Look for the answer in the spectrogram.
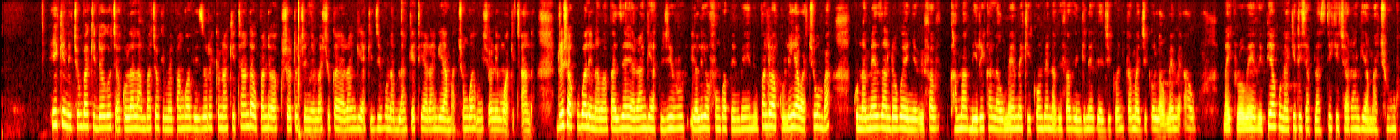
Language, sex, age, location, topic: Swahili, female, 18-24, Nairobi, education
